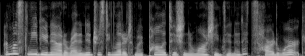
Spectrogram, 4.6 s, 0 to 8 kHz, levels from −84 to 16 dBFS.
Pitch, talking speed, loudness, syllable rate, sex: 240 Hz, 250 wpm, -16 LUFS, 6.8 syllables/s, female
